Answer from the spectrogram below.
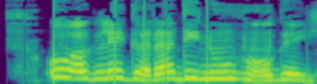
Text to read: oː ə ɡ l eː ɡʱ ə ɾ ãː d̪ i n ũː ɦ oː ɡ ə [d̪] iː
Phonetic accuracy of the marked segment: incorrect: none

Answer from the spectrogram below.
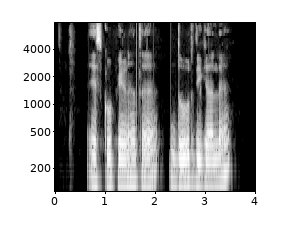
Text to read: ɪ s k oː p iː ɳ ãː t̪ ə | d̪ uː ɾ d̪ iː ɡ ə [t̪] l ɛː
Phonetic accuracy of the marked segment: incorrect: none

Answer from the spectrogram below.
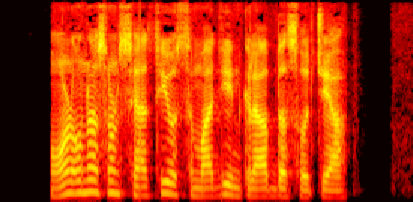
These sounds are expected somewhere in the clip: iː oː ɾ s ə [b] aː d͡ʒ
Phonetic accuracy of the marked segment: incorrect: m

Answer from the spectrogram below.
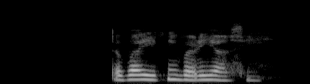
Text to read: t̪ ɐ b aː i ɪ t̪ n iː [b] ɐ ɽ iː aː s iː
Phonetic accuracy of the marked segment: correct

